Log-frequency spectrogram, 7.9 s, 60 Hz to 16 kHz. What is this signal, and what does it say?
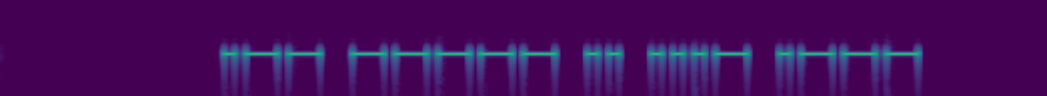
Morse code, heard as a keyed tone, about 15 wpm, 700 Hz. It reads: W0IVJ
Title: USA Call Signs - 5 Characters - Repeated 2x - 15wpm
